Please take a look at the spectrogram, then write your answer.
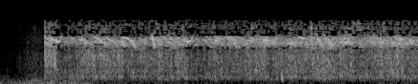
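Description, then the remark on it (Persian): A dense, continuous chorus of high-pitched peeping from many day-old chicken chicks, recently brought from Pakistan to a poultry farm in Totumdara village, Parwan province, Afghanistan, starting abruptly and holding steady and loud throughout, with no voices. “چوچه های یک روزه مرغ به تازگی از پاکستان آورده شده و قرار است برای پرورش در قریه توتمدره مرکز ولایت پروان داخل یک فارم شوند.”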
